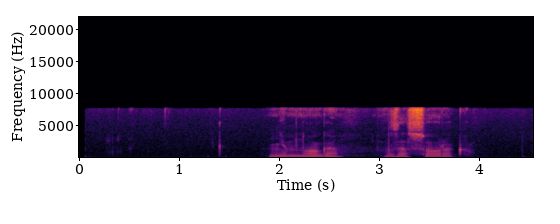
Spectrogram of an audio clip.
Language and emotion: Russian, neutral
